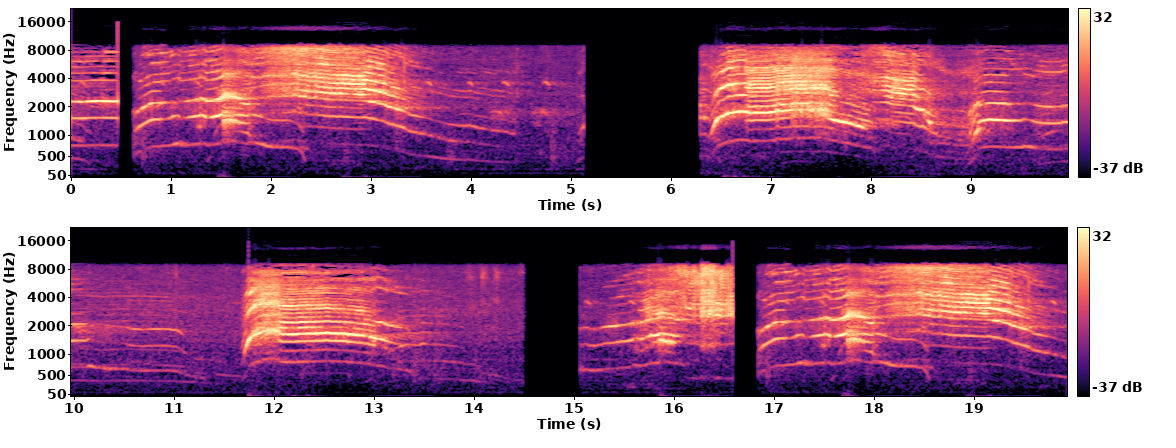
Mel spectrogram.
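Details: Fighting cats yowling angrily, a series of long howls that rise and fall in pitch, several turning into harsh raspy screams, separated by brief gaps.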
